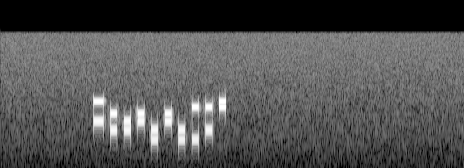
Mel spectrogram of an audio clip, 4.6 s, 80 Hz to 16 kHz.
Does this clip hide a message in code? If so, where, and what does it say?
Yes: multi-frequency trunk signalling (R1, as on North American trunks) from 0.9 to 2.3 s, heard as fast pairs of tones, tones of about 70 ms. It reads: KP 53616178 ST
